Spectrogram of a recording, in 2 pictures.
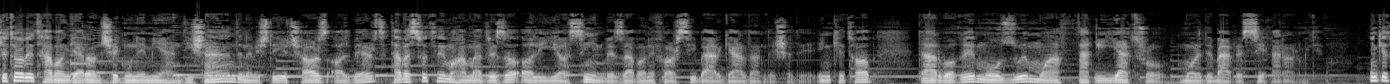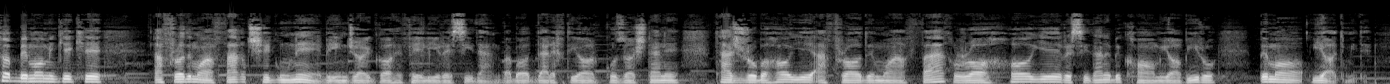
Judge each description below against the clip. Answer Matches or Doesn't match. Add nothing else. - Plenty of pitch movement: Doesn't match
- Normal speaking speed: Matches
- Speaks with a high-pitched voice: Doesn't match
